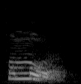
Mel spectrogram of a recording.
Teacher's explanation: We don't pronounce the R, but we change it as M sound, for more. So since it joins the last word, so it can be called as regressive assimilation.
